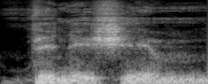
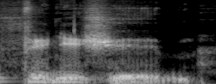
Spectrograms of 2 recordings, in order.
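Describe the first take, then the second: First: It is said in an exaggerated put-on voice. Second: It is said in a mild put-on voice. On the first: The speaker calls it right. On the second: The speaker calls it wrong.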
